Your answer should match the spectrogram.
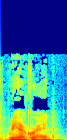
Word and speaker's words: Rio Grande: How do the Americans pronounce it? – Rio Grande. It's after the river.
